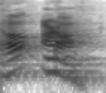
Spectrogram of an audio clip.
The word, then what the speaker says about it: ण: इनका उच्चारण स्थान जो सही उच्चारण है क ख ग घ अंगा, च छ ज झ इया, तो इसे हम बोलते हैं इया। मैं लिख रहा हूं यहां पे इया। और ट ठ ड ढ अणा, इसे बोलते हैं हम अणा। तो इनमें भी काफी कंफ्यूजन रहता है, तो इनका उच्चारण स्थान अलग अलग है। इसे अंगा बोलते हैं, इसे इया और इसे अणा।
